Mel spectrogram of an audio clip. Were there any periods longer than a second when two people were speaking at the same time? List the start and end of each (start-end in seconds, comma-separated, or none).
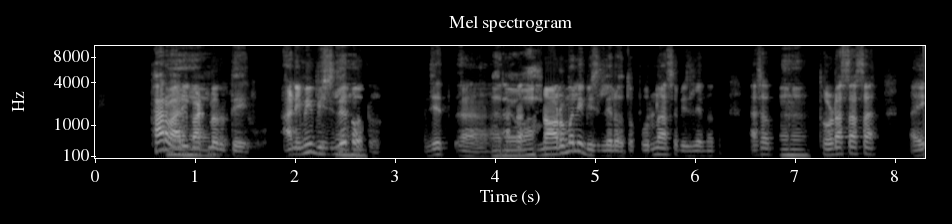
none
